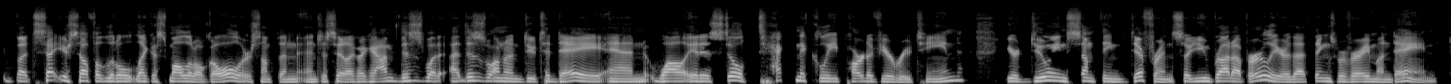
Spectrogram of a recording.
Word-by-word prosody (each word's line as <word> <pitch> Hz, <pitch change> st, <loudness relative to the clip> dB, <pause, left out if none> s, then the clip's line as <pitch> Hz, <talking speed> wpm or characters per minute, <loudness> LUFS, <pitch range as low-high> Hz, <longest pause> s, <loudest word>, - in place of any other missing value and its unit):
But 150 Hz, -2 st, 0 dB
set 195 Hz, 0 st, 0 dB
yourself 165 Hz, -2 st, 0 dB
a -, -, +2 dB
little 145 Hz, -1 st, 0 dB
like, 140 Hz, 0 st, +1 dB
a -, -, -1 dB
small 140 Hz, +2 st, +1 dB
little 120 Hz, -5 st, +1 dB
goal 140 Hz, +6 st, +2 dB
or -, -, -2 dB
something 125 Hz, +1 st, -3 dB
and 125 Hz, -2 st, -3 dB
just 125 Hz, +1 st, -3 dB
say 140 Hz, -, +2 dB
like, 125 Hz, +1 st, +1 dB
"Okay, 130 Hz, 0 st, -1 dB
I'm 150 Hz, +4 st, 0 dB
this 155 Hz, +3 st, -1 dB
is 160 Hz, -, -5 dB
what 155 Hz, -3 st, -1 dB, 0.2 s
this 170 Hz, +1 st, +1 dB
is 165 Hz, -, -4 dB
what 155 Hz, -, +2 dB
I'm -, -, +1 dB
gonna 135 Hz, -2 st, 0 dB
do 140 Hz, +2 st, 0 dB
today," 135 Hz, +2 st, +2 dB
and 130 Hz, -1 st, +1 dB
while 140 Hz, -1 st, +2 dB
it 145 Hz, -, +2 dB
is 135 Hz, -3 st, 0 dB
still 180 Hz, -7 st, +1 dB
technically 145 Hz, -5 st, -2 dB
part 140 Hz, 0 st, -1 dB
of 130 Hz, -1 st, -4 dB
your 130 Hz, -1 st, +2 dB
routine, 135 Hz, +9 st, -2 dB, 0.4 s
you're 145 Hz, -1 st, +1 dB
doing 155 Hz, +7 st, +1 dB
something 135 Hz, -5 st, -1 dB
different. 135 Hz, -1 st, -1 dB
So 145 Hz, -, -1 dB
you 145 Hz, +1 st, +1 dB
brought 150 Hz, -1 st, +3 dB
up 130 Hz, -, 0 dB
earlier 155 Hz, -11 st, +2 dB
that 125 Hz, 0 st, 0 dB
things 145 Hz, -3 st, -1 dB
were 130 Hz, -1 st, -1 dB
very 130 Hz, +1 st, +2 dB
mundane, 120 Hz, +2 st, -1 dB
140 Hz, 215 wpm, -22 LUFS, 130-155 Hz, 0.4 s, brought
